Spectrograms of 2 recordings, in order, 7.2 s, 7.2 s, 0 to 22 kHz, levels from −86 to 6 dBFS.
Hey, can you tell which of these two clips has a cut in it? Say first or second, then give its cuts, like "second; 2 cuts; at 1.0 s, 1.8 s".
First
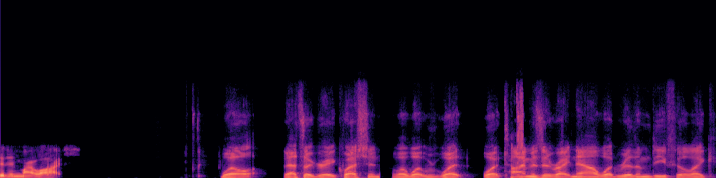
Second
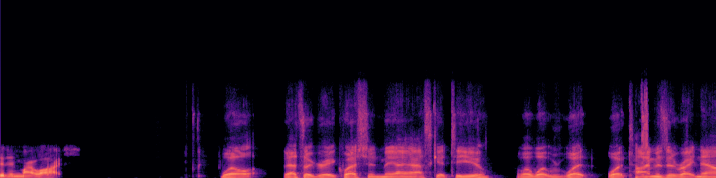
first; 1 cut; at 3.8 s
